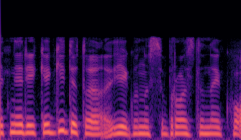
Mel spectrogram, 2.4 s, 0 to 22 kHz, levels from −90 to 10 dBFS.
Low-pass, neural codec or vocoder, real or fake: 7.2 kHz; none; real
